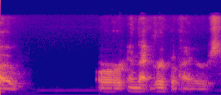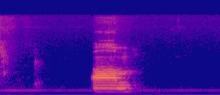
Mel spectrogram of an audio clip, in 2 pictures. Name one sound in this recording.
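An adult speaks in short bursts over an online call.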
